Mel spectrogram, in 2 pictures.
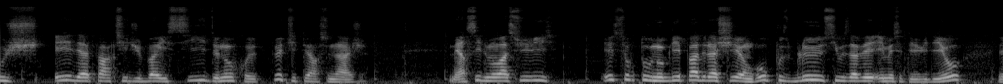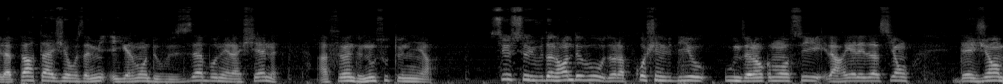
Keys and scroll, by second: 2.7 KP_1.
